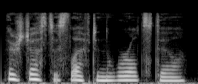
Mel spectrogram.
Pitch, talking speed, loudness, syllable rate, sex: 195 Hz, 210 wpm, -16 LUFS, 5.4 syllables/s, female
